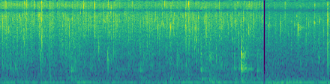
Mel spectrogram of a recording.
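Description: Cut pieces of coconut frying in a pan for breadfruit sambar, a dense, loud crackling sizzle that runs throughout, with a few sharper pops and light stirring sounds.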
